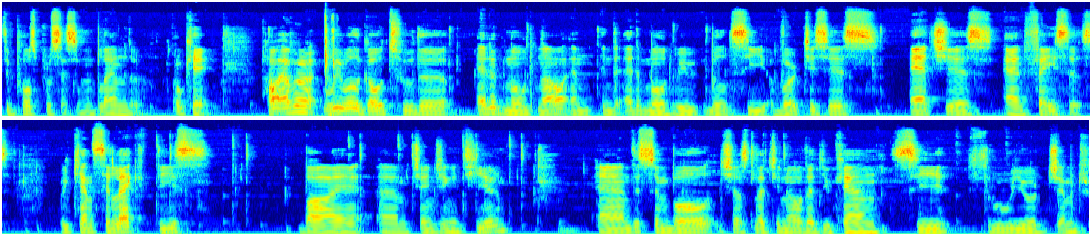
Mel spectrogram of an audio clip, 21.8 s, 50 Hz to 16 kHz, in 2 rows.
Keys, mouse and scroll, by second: 3.2 Tab, 4.0 middle click, 5.3 middle click, 6.1 scroll up 2, 6.7 middle click, 8.5 middle click, 12.4 middle click, 13.2 middle click, 14.4 click, 14.8 click, 15.5 click, 16.0 click, 18.6 click, 19.2-21.7 middle drag.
